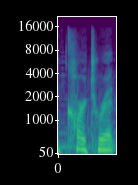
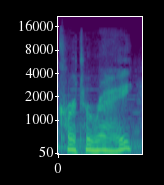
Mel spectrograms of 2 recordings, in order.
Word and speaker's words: Carteret: So he also corrects our pronunciation of Sacheverell, which I still can't say, and Carteret, as he says it should be Carteret, not Carteret.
